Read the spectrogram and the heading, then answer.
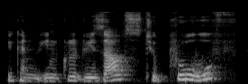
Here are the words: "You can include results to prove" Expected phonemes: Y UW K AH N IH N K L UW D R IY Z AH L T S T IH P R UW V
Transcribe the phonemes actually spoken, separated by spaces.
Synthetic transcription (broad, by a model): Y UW K AH N IH N K L UW D R IY Z AH L T S T IH P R UW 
